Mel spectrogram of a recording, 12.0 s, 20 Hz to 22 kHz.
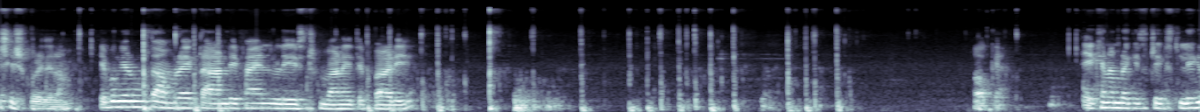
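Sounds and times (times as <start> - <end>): typing on computer keyboard: 0.8 - 2.3, 3.0 - 8.6.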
